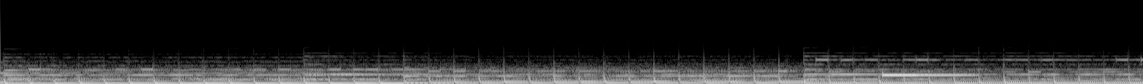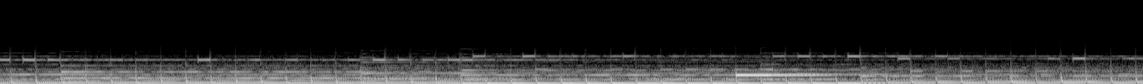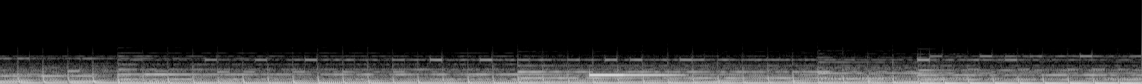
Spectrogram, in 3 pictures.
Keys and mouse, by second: 0.6-2.6 right drag, 0.8 a, 2.6 middle click, 3.4 click, 4.3 ctrl+z, 4.3 click, 5.2 click, 5.7 a, 5.8 click, 6.4-8.5 right drag, 7.8-9.6 drag, 9.0 a, 10.2 click, 10.9 KP_3, 11.3 Tab, 11.3 a, 11.7 click, 13.9 click, 13.9-18.0 typing, 14.3 Tab, 14.7 ctrl+r, 15.4 ctrl+r, 16.0 ctrl+r, 16.2 click, 16.6 ctrl+z, 16.8 ctrl+z, 17.2 ctrl+r, 17.4 click, 17.8 ctrl+r, 18.2 click, 20.1 click, 20.7 a, 22.4 ctrl+z, 23.1 ctrl+KP_3, 23.8 alt+shift+s, 25.5 alt+shift+s, 25.8 ctrl+z, 26.9 ctrl+z, 28.7 alt+shift+s, 29.4 a, 29.6-32.3 right drag, 30.7 a, 32.3 alt+shift+s, 32.6-34.2 right drag.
